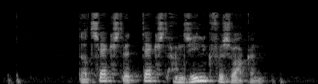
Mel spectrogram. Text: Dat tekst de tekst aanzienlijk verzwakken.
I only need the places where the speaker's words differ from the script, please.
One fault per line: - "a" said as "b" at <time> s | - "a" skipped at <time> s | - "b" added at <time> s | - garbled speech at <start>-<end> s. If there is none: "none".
none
